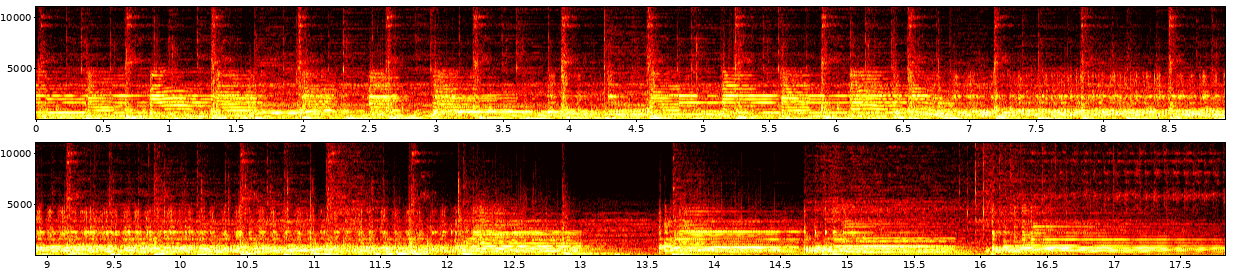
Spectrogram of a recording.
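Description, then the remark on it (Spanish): A loud, continuous stretch of music with strummed old-sounding guitar chords and the bright jingles of an old tambourine, washed in delay and reverb with a slightly odd, processed texture, briefly thinning near the end before resuming. “Una pandereta media vieja, acordes también viejos, con algún delay, algún reverb, alguna cosita media extraña, o quizás alguna palanquita de la viola.”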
